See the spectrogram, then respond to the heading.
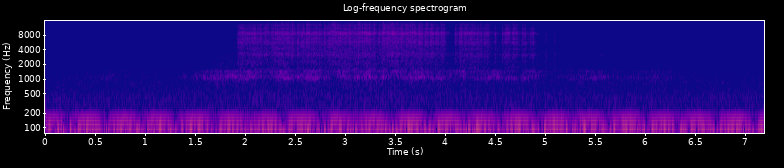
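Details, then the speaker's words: Penn Slammer III 6500 spinning reel cranked by hand: thin whining tone over low hum appears only when cranked fast, fades when slow; reel singing, cause not yet found. "if you don't know what I'm referring to is that singing noise when you crank your phone crank it really fast but you notice if you didn't uh slow it doesn't really do anything it you get faster it's when it does it"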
